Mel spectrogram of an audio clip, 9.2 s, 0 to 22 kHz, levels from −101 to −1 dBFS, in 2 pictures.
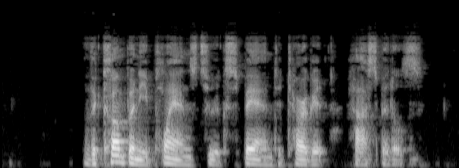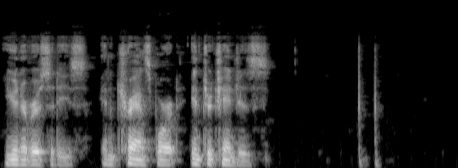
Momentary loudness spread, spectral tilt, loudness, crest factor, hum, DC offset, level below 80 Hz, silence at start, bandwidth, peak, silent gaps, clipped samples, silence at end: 17 LU; -5 dB/octave; -23 LUFS; 22 dB; none; under 0.1%; -62 dBFS; 0.85 s; 9.4 kHz; -2 dBFS; 7.44-7.53 s, 7.64-7.72 s, 7.90-8.08 s; under 0.1%; 0.8 s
